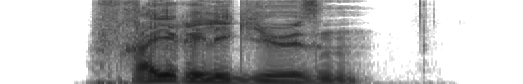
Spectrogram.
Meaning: inflection of freireligiös: 1. strong genitive masculine/neuter singular 2. weak/mixed genitive/dative all-gender singular 3. strong/weak/mixed accusative masculine singular 4. strong dative plural
- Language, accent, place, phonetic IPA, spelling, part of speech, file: German, Germany, Berlin, [ˈfʁaɪ̯ʁeliˌɡi̯øːzn̩], freireligiösen, adjective, De-freireligiösen.ogg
